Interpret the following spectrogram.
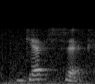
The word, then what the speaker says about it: Getsick: This is the first chapter by Jason Getsick. That's how he told me how you pronounce it.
